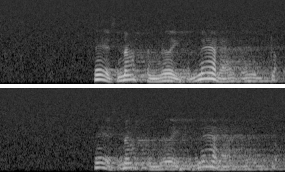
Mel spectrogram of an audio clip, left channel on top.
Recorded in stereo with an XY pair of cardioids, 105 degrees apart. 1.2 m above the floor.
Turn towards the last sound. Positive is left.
turn(degrees=60)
